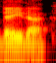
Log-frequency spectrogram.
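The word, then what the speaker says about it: Deida: a guy named david data and uh for those of you who haven't heard of david his name is spelled d-e-i-d-a but it's pronounced data and what i learned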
